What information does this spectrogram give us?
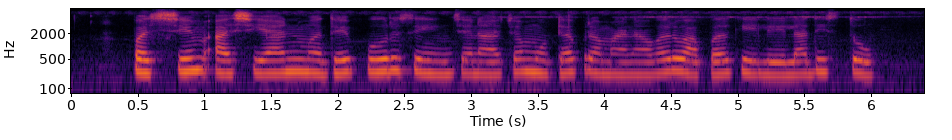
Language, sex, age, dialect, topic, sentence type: Marathi, female, 18-24, Standard Marathi, agriculture, statement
